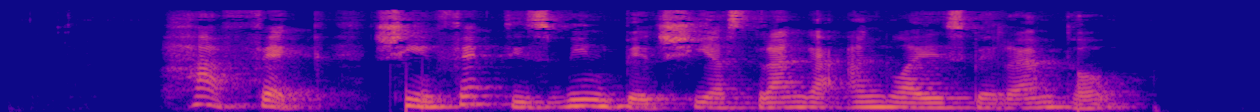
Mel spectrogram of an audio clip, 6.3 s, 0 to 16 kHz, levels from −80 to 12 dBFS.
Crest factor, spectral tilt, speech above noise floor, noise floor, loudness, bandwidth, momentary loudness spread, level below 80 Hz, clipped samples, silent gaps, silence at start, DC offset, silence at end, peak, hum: 18 dB; -3 dB/octave; 39 dB; -65 dBFS; -26 LUFS; 11.5 kHz; 12 LU; -64 dBFS; under 0.1%; none; 0.8 s; under 0.1%; 0.65 s; -10 dBFS; none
